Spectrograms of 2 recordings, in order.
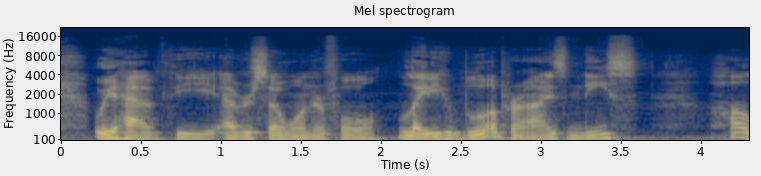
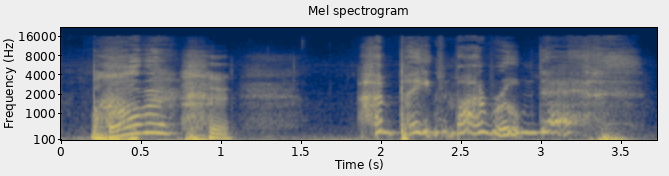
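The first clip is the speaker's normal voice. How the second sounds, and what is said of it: Good impression of a character. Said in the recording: “You do such a good impression of him.”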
